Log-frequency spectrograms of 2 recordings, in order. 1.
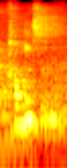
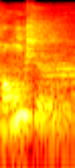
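子是平舌音。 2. 子是翘舌音。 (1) "他没有翘舌的" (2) "就错了啊"

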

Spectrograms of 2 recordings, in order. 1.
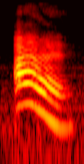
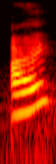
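音高从高处急速降到低处。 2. 音高从中音升到高音。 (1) "四声，爱" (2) "二声I"

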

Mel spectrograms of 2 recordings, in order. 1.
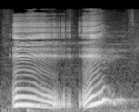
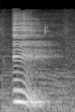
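Тон опускается низко, затем поднимается. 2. Тон резко и быстро падает. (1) "третьим тоном" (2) "четвертым тоном"

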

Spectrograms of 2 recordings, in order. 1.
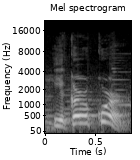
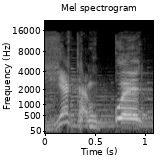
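北京口音，带儿化音。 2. 陕西口音，声调全都往上走。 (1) "北京是带儿化音" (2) "全朝上走啊"

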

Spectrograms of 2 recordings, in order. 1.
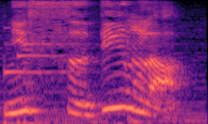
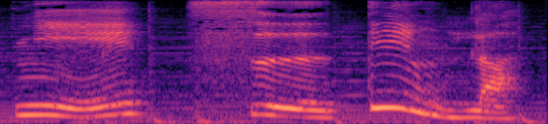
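普通の速さで話されています。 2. ゆっくり、慎重に話されています。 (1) "中国語ネイティブスピード1 回" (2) "中国語ゆっくりスピード1 回"

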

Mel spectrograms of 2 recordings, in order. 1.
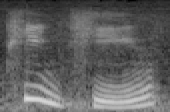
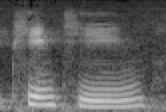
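第一个音节是降调。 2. 第一个音节是高平调。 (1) "不可以念成聘婷" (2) "娉婷是指女子的容貌体态都很美而言"

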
